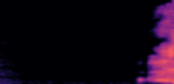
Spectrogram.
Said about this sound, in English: Bless you. That was going on for a long time.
